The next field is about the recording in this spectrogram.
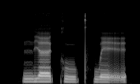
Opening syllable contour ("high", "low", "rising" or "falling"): high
